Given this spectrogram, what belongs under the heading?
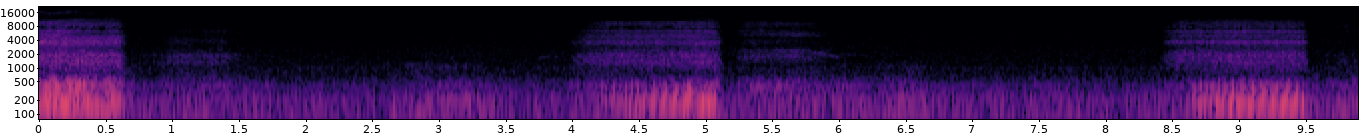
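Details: Snoring during sleep: three slow, rumbling snores about four seconds apart over faint room hiss.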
